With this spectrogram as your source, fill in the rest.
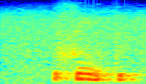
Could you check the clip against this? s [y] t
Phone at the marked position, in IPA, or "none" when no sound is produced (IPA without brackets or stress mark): i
